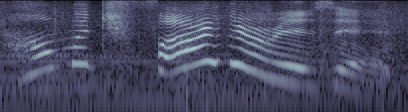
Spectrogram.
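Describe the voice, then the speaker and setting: A woman voicing a small, excitable, curious fairy companion in a video game, with a squeaky, babyish, cutesy delivery. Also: slow, over loud music, full character voice. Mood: whiny, flustered. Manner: cutesy, exclamatory. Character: small childlike flying fairy companion, excitable, curious, speaks in third person. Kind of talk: video game character acting.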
